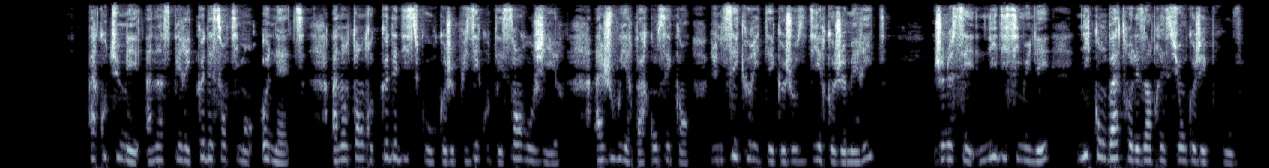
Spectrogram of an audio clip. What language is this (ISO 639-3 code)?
fra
